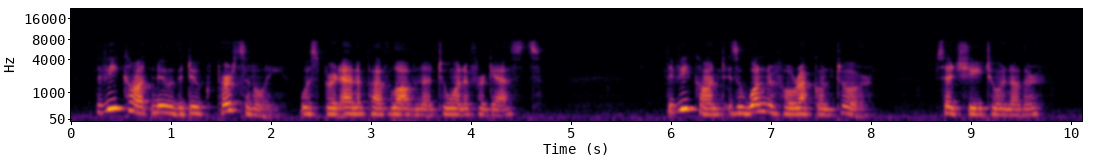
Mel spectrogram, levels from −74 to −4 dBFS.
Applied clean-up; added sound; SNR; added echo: none; none; none; none.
